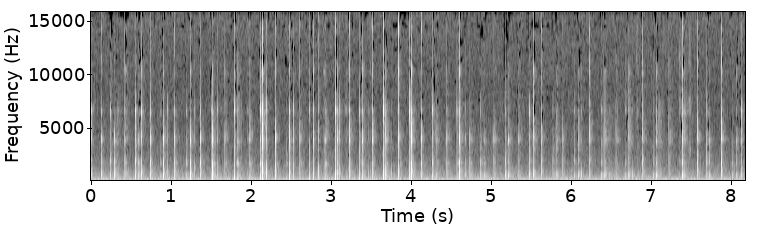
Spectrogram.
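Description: A small, flat, solid light-wood toy wrench from a children's tool set is held in both hands and scratched and tapped with fingernails. It makes a quick, uneven run of sharp, dry clicks and taps with bright, papery scratching between them, and each sound stops almost at once.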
